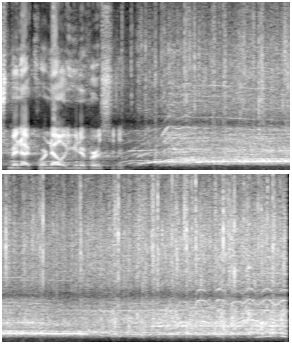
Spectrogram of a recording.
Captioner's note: audience cheers and applauds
